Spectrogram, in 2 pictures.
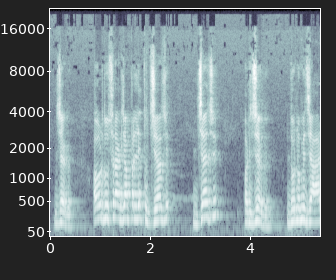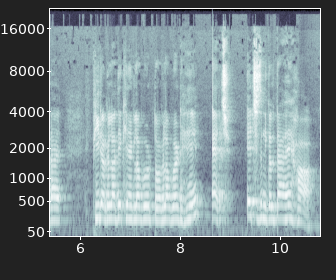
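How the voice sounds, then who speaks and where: High-voiced Indian man teaching letter sounds. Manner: slow, repetitive, sounding out each letter. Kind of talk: spoken English phonics lesson.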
